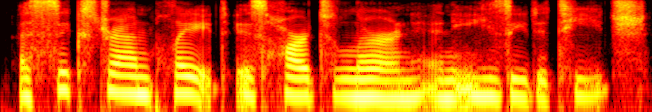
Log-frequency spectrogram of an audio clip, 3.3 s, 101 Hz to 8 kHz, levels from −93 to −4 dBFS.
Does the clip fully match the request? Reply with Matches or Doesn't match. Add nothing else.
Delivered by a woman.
Matches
